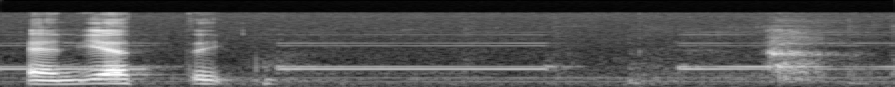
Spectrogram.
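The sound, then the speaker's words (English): An Amber Alert emergency phone alert tone sounds as two long, steady electronic blasts with a brief gap between them, while a person talks before and over the second one. “Is that a fire alarm? We get Amber Alerts.”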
